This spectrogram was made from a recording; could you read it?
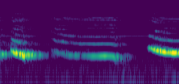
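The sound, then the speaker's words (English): Sad puppy-like yipping heard in the distance: a short high whimper, then a long drawn-out whine, then another cry, each sliding downward in pitch. Fairly loud, with no talking over it. “Sounds like a very sad puppy.”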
